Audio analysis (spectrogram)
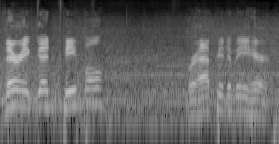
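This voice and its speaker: Amid noticeable background noise and audible room echo, a man with an American accent speaks at a moderate pace with ordinary pitch variation. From Canada, Toronto area. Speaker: guest drag racing announcer. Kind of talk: live commentary. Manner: casual, chatty.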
